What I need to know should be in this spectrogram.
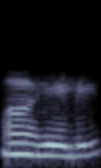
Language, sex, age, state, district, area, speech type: Kannada, female, 18-30, Karnataka, Chikkaballapur, rural, conversation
